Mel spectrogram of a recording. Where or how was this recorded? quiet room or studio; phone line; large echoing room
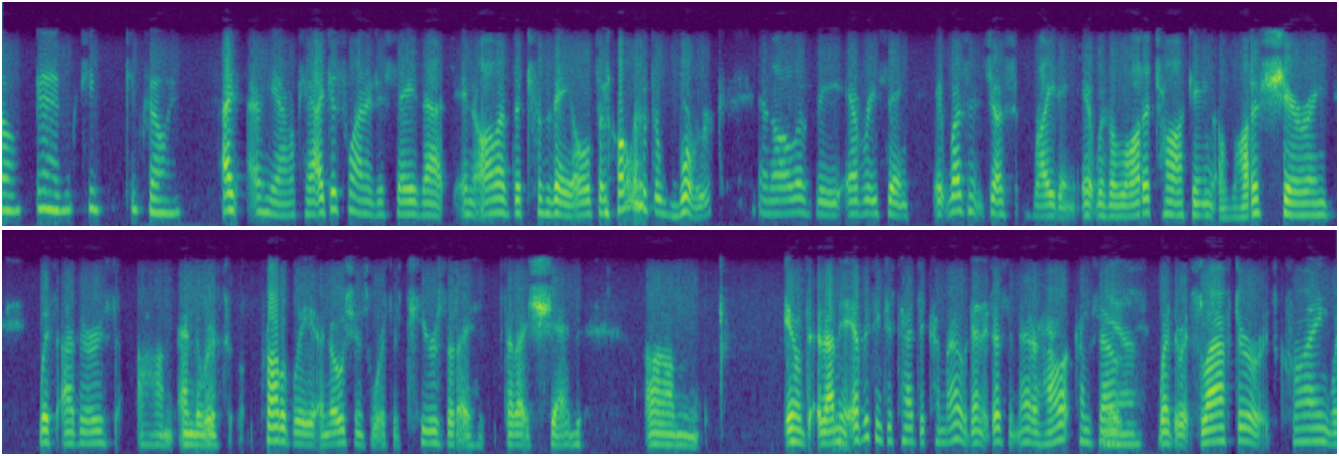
phone line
